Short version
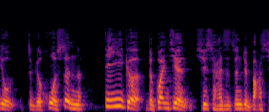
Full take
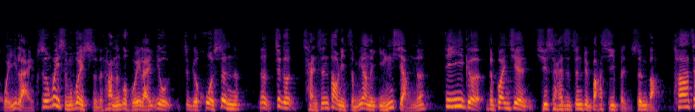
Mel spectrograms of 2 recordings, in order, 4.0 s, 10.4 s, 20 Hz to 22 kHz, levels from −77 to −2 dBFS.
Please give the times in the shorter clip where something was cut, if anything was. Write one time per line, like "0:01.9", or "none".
0:01.4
